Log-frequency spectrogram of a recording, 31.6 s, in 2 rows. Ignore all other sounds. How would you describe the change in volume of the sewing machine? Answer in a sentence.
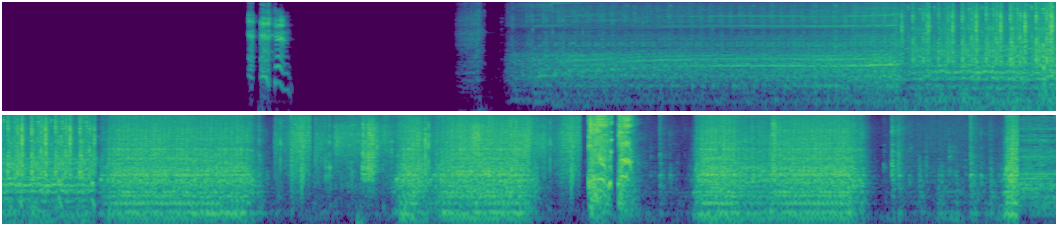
The loudness of the sewing machine goes up.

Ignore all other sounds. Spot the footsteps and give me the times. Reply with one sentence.
You can hear the footsteps from 19.9 to 24.7 s.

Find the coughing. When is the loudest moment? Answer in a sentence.
The loudest moment of the coughing is at 25 seconds.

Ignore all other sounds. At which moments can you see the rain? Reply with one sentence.
You can't hear the rain here.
